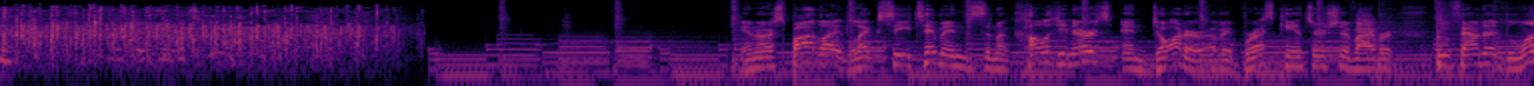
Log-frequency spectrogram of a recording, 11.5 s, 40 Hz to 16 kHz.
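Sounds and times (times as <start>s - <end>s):
dense studio applause: 0.0s - 3.2s
speech: 5.6s - 11.4s.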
